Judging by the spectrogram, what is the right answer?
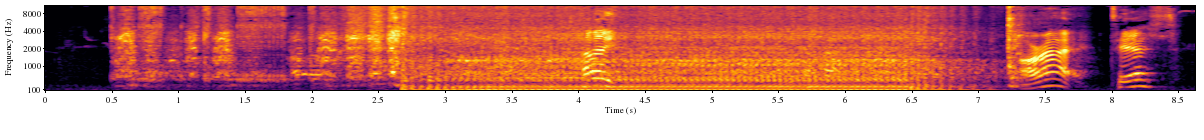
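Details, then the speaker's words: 1990 Yamaha XT600 cranked by a 20 V DeWalt tool battery replacing the motorcycle battery: starter churns briefly, then the single catches and settles into a steady even thump; starts and runs fine. "yes a DeWalt battery 20 volt will crank a 1990 XT Yamaha you just saw it firsthand"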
